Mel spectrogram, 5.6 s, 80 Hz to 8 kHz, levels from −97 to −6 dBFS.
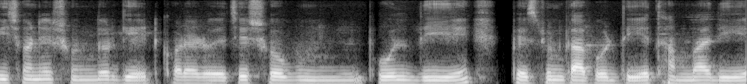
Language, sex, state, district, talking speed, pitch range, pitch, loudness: Bengali, male, Odisha, Khordha, 140 wpm, 110-120 Hz, 115 Hz, -19 LUFS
